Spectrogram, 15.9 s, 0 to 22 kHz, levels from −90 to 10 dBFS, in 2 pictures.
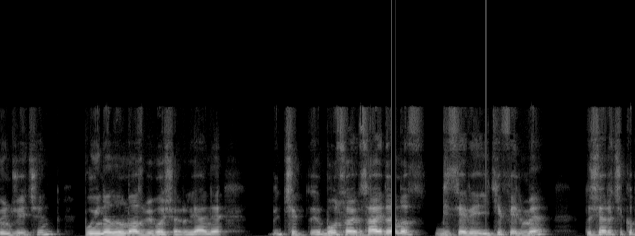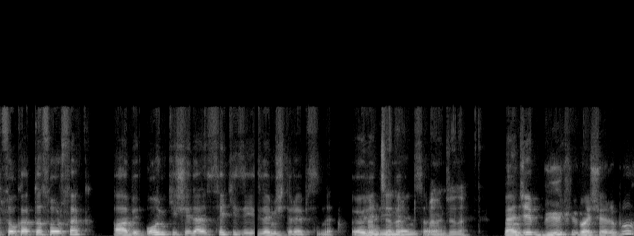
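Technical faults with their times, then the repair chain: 0:04.90–0:04.95: drop-out 53 ms
0:06.08: click −13 dBFS
0:11.12–0:11.17: drop-out 50 ms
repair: click removal
repair the gap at 0:04.90, 53 ms
repair the gap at 0:11.12, 50 ms

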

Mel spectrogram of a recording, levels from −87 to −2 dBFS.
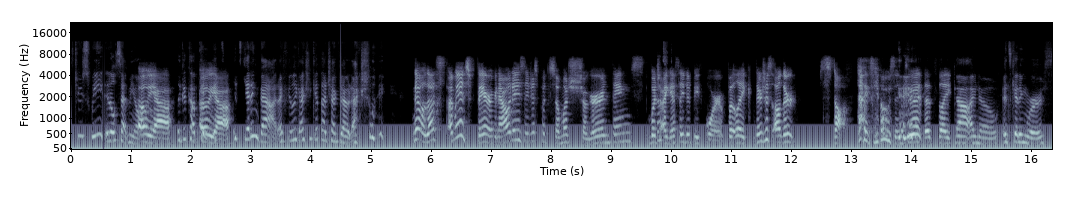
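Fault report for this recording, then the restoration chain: mains buzz 50 Hz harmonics 15 −31 dBFS
0:00.52–0:00.55: drop-out 25 ms
0:04.49: click −14 dBFS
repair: click removal
hum removal 50 Hz, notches 15
repair the gap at 0:00.52, 25 ms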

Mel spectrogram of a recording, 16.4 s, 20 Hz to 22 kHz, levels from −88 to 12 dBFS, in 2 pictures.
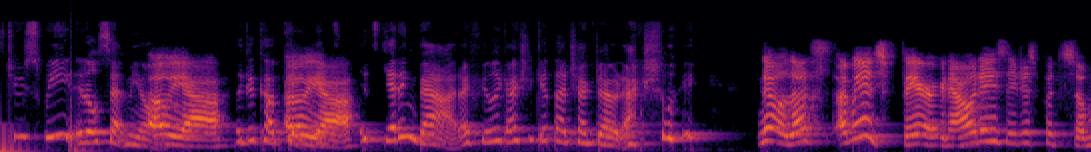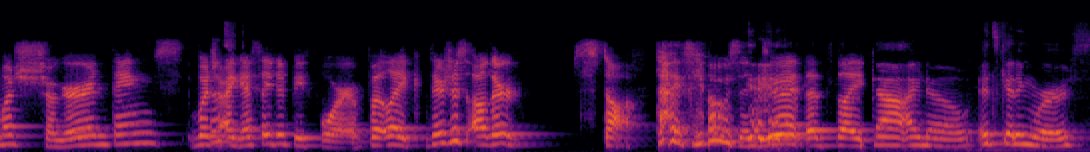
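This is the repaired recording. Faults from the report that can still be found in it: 0:04.49: click

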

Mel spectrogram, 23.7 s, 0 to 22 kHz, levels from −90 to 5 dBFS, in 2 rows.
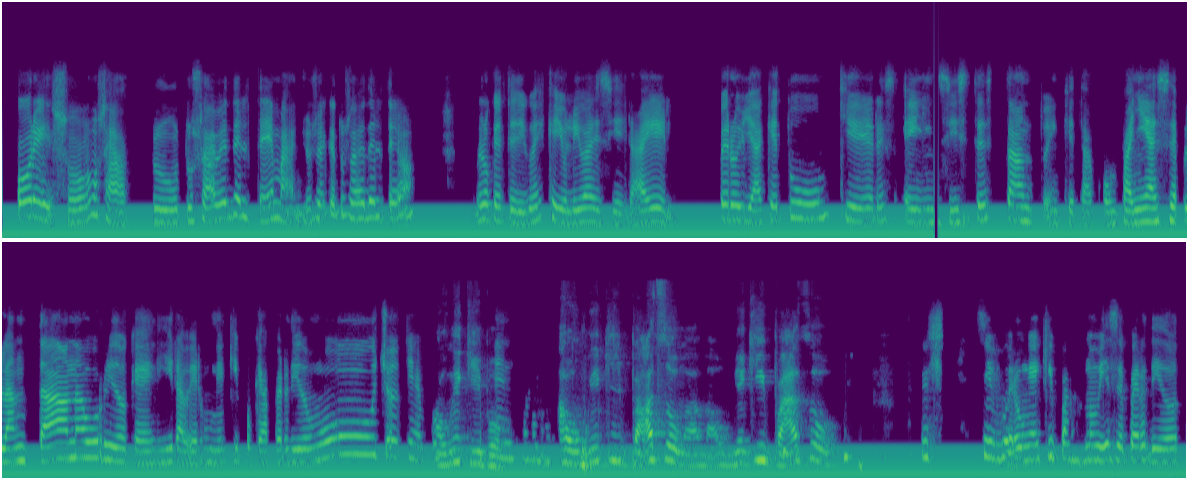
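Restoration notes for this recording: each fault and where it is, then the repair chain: mains hum 50 Hz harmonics 8 −31 dBFS
0:09.32–0:09.36: drop-out 44 ms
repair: hum removal 50 Hz, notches 8
repair the gap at 0:09.32, 44 ms

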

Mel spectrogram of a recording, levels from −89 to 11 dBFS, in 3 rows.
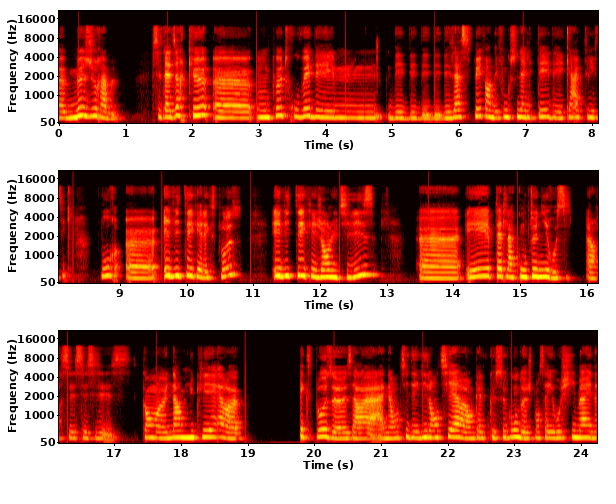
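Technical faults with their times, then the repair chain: scratch tick 45 rpm −15 dBFS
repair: click removal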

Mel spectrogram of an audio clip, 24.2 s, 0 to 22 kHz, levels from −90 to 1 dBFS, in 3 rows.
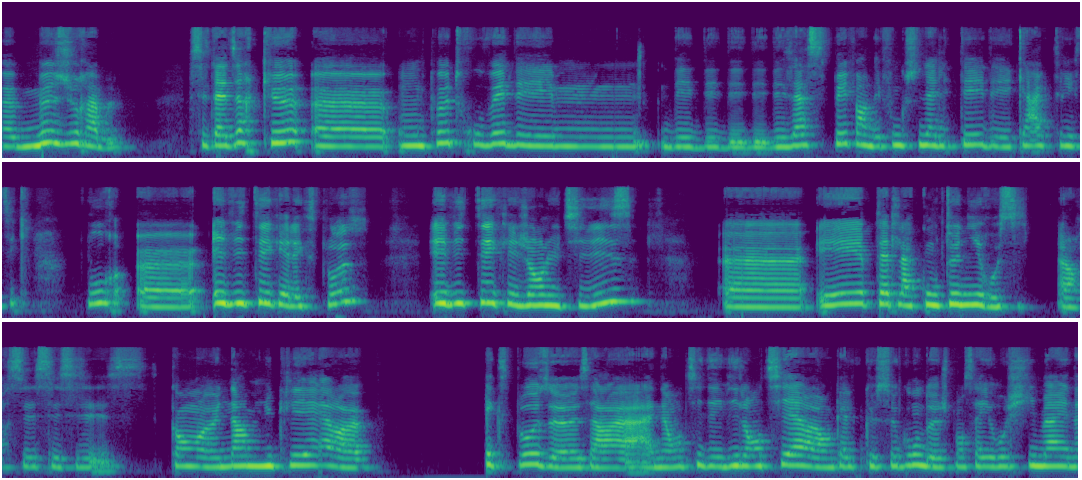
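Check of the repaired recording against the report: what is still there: none of them is left

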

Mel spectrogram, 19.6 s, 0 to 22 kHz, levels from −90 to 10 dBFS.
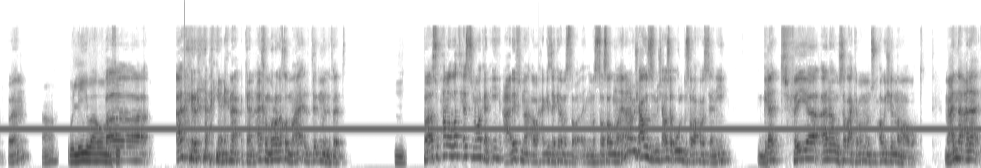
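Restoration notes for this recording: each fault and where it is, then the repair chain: whistle 890 Hz −32 dBFS
0:03.69: click
0:10.76–0:10.77: drop-out 10 ms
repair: click removal
notch filter 890 Hz, Q 30
repair the gap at 0:10.76, 10 ms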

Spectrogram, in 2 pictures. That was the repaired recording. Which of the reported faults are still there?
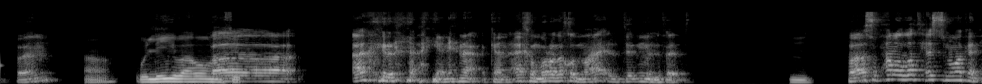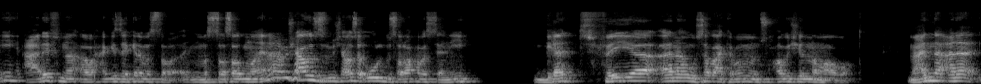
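none of them is left

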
